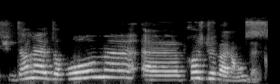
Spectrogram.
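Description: A woman speaks with lively intonation. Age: 20s. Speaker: energy healer. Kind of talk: casual interview. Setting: video call.

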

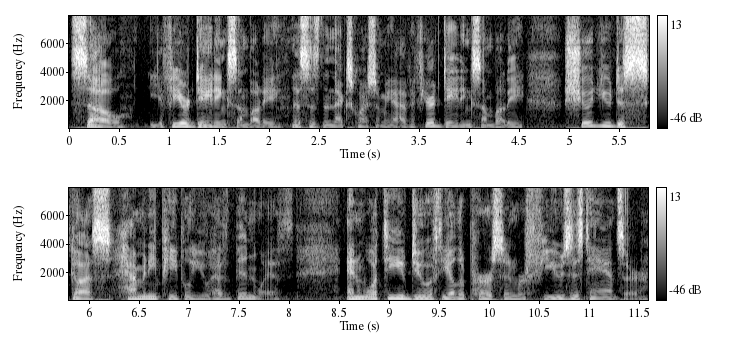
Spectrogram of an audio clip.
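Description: Lively in intonation, a man with a normal speaking voice talks at a fairly quick pace and medium pitch. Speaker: podcast host. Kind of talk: casual podcast chat.

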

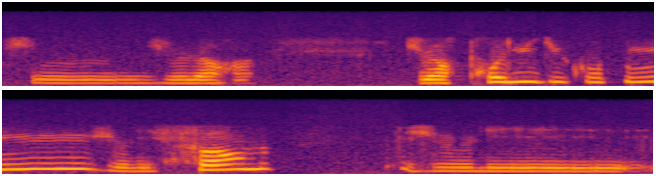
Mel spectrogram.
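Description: A woman's fairly low pitch shows ordinary variation. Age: 40s. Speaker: LinkedIn community manager and content strategist. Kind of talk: interview. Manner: halting, many fillers and repetitions.

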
